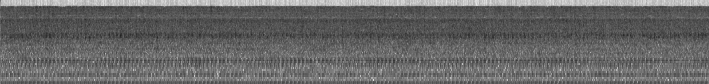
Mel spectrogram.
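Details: Off-grid diesel generator after service for fuel problems and cutting out, test run before load: deep steady drone, even beat, no stumbles; lumpiness seems cured, running cleanly at idle.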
